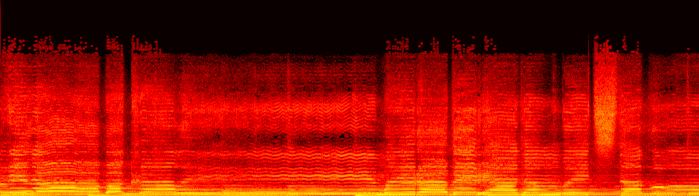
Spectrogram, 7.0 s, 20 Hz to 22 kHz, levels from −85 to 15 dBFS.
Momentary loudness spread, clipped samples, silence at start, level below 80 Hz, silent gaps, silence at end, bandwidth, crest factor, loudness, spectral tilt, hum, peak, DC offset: 4 LU; under 0.1%; 0 s; -56 dBFS; none; 0 s; 17.5 kHz; 14 dB; -16 LUFS; -4.5 dB/octave; none; -2 dBFS; under 0.1%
